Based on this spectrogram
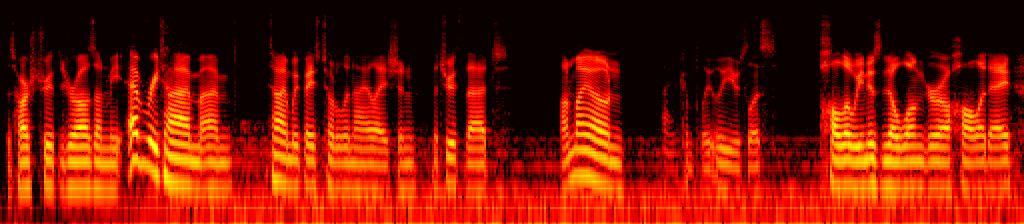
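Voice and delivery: low, sombre story reading; subdued narration. Acted. Narrator facing own uselessness, low subdued reading. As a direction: read it as a downcast inner monologue. Reads the narrator's inner monologue.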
